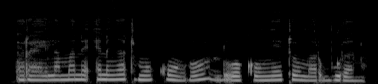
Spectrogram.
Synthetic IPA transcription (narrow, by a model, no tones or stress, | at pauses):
ɾaɪlamanɛʔɛnŋatmɔkwɔŋɡɔdwɔkoŋetomarbuɾano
